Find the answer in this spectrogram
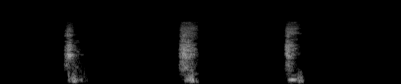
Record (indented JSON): {
  "exhalation_length": "4.0 s",
  "exhalation_amplitude": 7281,
  "exhalation_signal_mean_std_ratio": 0.26,
  "survey_phase": "beta (2021-08-13 to 2022-03-07)",
  "age": "18-44",
  "gender": "Female",
  "wearing_mask": "No",
  "symptom_cough_any": true,
  "symptom_runny_or_blocked_nose": true,
  "symptom_sore_throat": true,
  "symptom_fatigue": true,
  "symptom_headache": true,
  "smoker_status": "Never smoked",
  "respiratory_condition_asthma": true,
  "respiratory_condition_other": false,
  "recruitment_source": "Test and Trace",
  "submission_delay": "1 day",
  "covid_test_result": "Positive",
  "covid_test_method": "ePCR"
}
